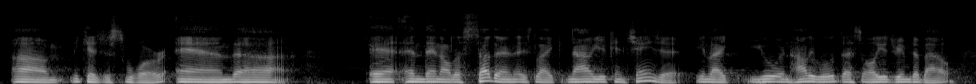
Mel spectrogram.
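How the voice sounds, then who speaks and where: A man with an Arabic accent, medium pitch, dark and mellow tone, fairly even intonation and a fairly slow pace. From Lebanon. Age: 40s. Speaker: casting director. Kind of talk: interview. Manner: halting.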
